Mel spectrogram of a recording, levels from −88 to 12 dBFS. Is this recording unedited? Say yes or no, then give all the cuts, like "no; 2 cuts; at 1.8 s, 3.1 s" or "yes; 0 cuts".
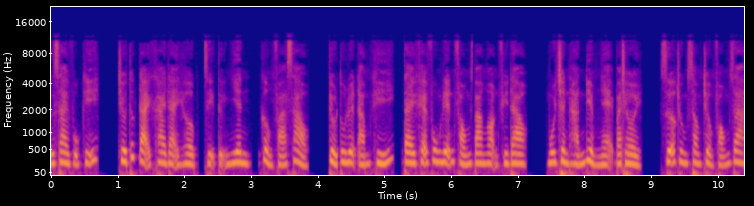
no; 7 cuts; at 2.3 s, 3.1 s, 4.3 s, 5.3 s, 6.3 s, 8.6 s, 9.4 s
